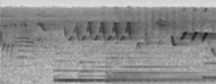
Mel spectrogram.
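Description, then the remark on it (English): A bird chirps in a quick series of short, high tweets as it flies by, over a steady low humming tone that starts partway through. “By the way, did you happen to hear the bird as it flew by?”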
